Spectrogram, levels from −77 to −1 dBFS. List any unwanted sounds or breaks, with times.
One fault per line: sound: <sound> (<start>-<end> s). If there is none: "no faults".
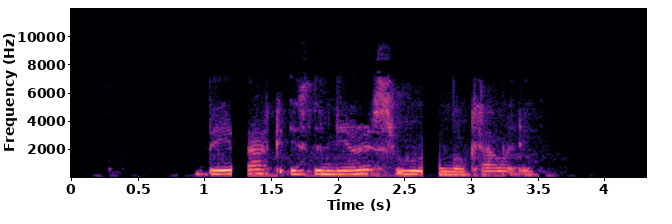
sound: dropout (1.2-1.3 s)
sound: dropout (2.6-2.8 s)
